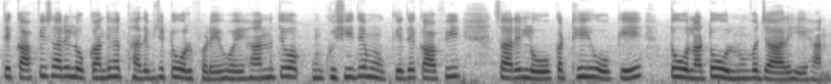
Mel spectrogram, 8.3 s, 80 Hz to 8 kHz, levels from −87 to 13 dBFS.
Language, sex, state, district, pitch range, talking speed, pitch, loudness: Punjabi, female, Punjab, Kapurthala, 225-265 Hz, 225 wpm, 240 Hz, -16 LUFS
